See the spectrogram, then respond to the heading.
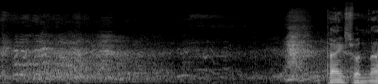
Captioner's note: laughter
